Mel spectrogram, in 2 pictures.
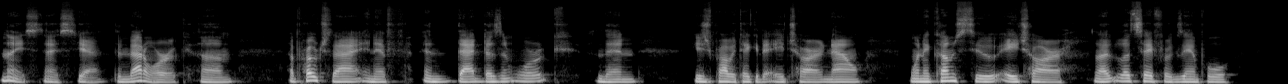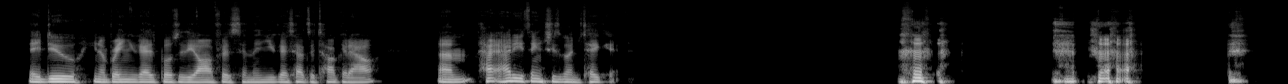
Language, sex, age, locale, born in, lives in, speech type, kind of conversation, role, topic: English, male, 30-34, en-US, United States, United States, conversation, advice, advisor, How do I get my manager and team to acknowledge my contributions when I feel unappreciated?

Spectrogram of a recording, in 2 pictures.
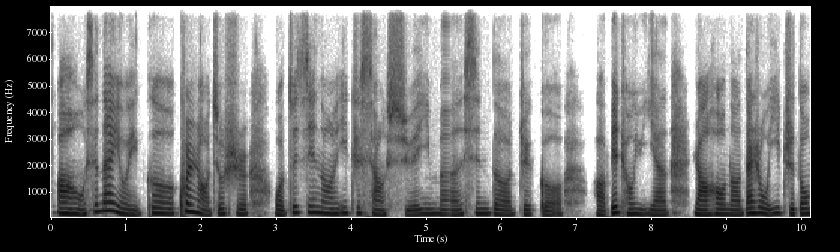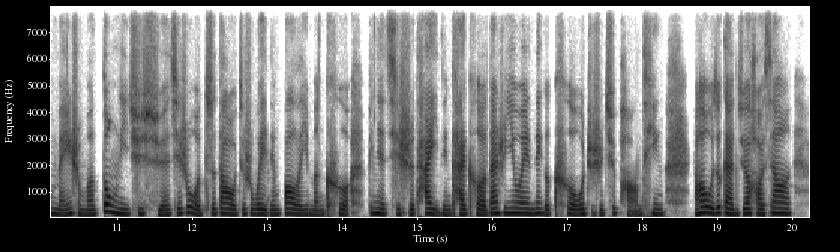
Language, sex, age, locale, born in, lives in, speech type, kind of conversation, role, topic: Chinese, female, 25-29, zh-CN, China, United States, conversation, advice, user, 如何才能真正摆脱持续拖延的习惯？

